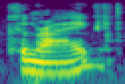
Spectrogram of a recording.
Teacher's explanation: a k sound for short c y m r for kumraig the r is a trill at the tip of the tongue like in italian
